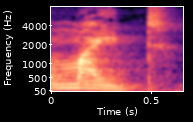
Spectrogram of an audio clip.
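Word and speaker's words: might: ये माइट नाइट राइट ये सभी के स्पेलिंग में आईजीएसटी लगता है क्या लगता है आईजीएसटी कुछ नहीं करना हमें ये वाला आइट के लिए आईजीएसटी लिख दीजिए पहले आई जी एच एच टी माइट और एम म का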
